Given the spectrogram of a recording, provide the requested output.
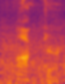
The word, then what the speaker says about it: Auchter: Did I say your last name right? – Well, Auchter. – Auchter, sorry. Butchered that.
